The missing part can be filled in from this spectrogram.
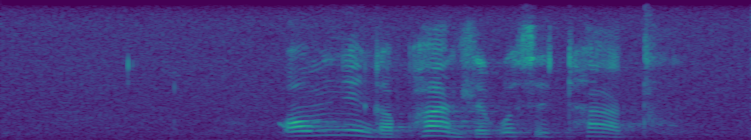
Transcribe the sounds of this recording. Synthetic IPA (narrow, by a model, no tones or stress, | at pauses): om̩ɲɛŋɡʱapʰand͡ɮʱɛk̬wesitʰaːtʰu̥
